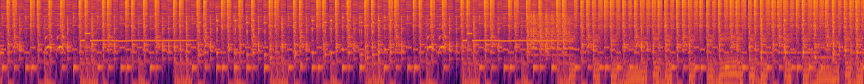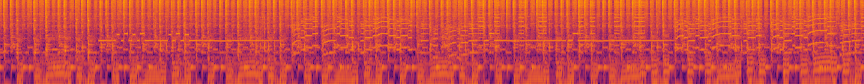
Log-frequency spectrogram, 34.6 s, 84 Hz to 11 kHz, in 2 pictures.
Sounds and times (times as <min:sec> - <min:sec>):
Video game music: 0:00.0 - 0:34.5.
